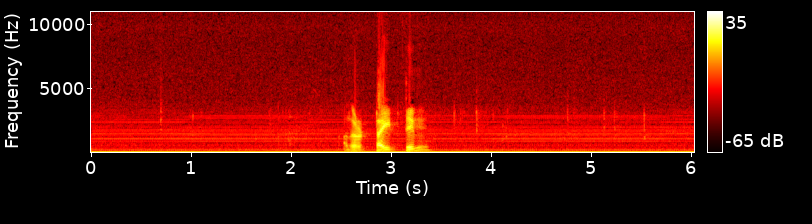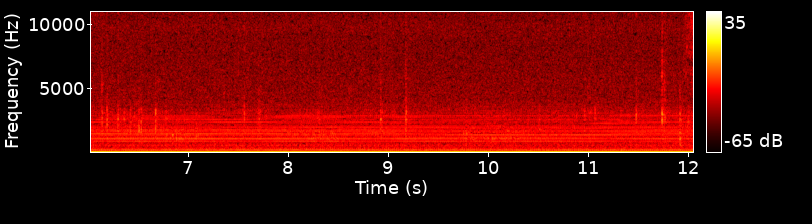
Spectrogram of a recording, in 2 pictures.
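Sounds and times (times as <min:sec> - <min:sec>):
electrical mains hum: 0:00.0 - 0:12.0
keyboard typing clicks: 0:04.7 - 0:06.9.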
